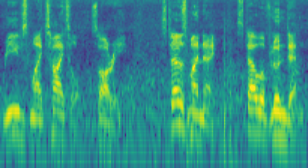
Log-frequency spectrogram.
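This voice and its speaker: An actor playing an earnest, pious reeve of ninth-century London in a video game, speaking in courteous, folksy phrases. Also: male voice, medium pitch, very animated, a little slow, a bit bright, slight background noise. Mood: affable. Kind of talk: video game cutscene acting.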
